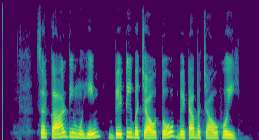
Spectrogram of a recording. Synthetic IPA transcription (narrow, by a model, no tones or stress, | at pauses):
səɾkaːɾd̪iːmʊɦɪmbeːʈiːbət͡ʃaːot̪õːbeːʈabət͡ʃaːohoːiː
